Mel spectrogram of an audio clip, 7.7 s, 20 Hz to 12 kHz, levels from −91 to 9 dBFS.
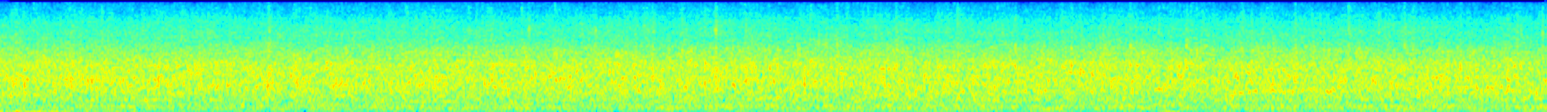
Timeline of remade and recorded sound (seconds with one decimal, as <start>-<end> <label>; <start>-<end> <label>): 0.0-7.7 recorded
